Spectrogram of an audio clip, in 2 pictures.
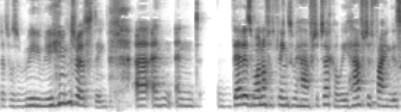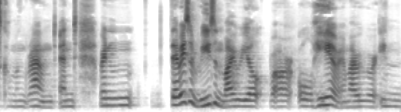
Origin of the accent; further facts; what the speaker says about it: Netherlands; I'm from the Netherlands.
